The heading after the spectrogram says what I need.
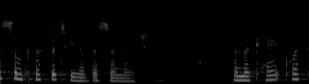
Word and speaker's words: Macaque: Sri Lankan, how do you say that one? Macaque.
